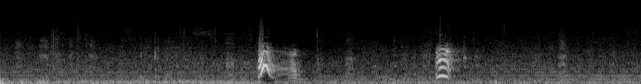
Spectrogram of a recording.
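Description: A German Shepherd-type dog barking twice during rough play, two short barks a little under two seconds apart.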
